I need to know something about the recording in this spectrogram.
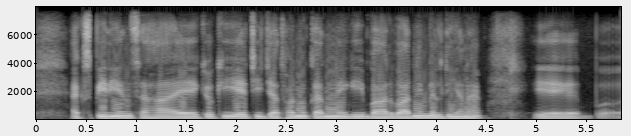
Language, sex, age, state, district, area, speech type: Dogri, male, 18-30, Jammu and Kashmir, Samba, urban, spontaneous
